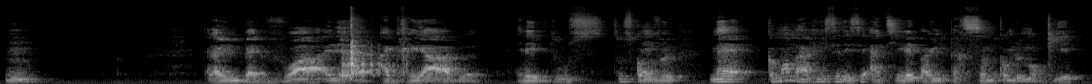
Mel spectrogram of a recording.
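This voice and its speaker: Chatty Congolese man, low, echoey. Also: unhurried, noisy background. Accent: Bandundu Congolese French. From Bandundu, Congo. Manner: chatty, rambling, with many fillers, asides to viewers. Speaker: live-stream commentator. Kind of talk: casual live-stream gossip commentary.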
